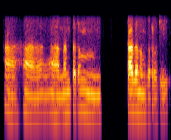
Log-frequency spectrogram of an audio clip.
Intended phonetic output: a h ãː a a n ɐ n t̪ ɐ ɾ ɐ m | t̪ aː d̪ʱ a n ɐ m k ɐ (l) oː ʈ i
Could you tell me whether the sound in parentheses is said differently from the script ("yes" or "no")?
yes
